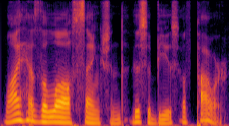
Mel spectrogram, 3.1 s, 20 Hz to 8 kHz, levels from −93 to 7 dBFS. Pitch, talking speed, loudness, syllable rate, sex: 120 Hz, 175 wpm, -16 LUFS, 4.8 syllables/s, male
